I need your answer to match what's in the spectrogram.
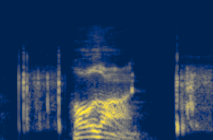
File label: "check", grunt; nimble grunt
